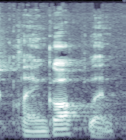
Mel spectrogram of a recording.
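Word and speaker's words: Llangollen: gaan and back now clang gaan is spelled a little different than it sounds because it's in Wales and from what we've been told the LL sounds like CL in Welch so it's clang aan now I'll not bore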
